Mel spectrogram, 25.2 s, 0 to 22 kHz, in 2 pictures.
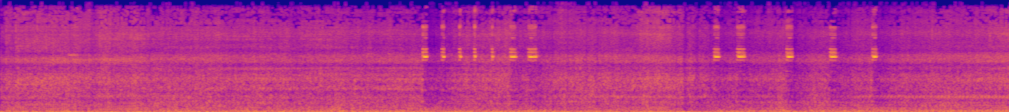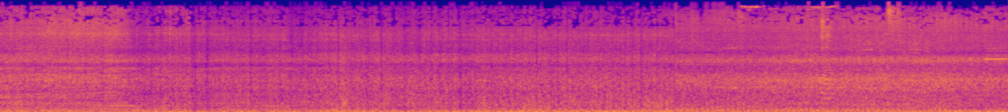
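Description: Busy road traffic heard from a KTM Duke 390 motorcycle, a continuous loud roar of engines and wind, with several short horn beeps around the middle.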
